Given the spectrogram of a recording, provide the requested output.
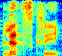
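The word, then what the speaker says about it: Blitzkrieg: actually had been used way before that we pronounce it Blitz Creek in German and it literally translates to lightning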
